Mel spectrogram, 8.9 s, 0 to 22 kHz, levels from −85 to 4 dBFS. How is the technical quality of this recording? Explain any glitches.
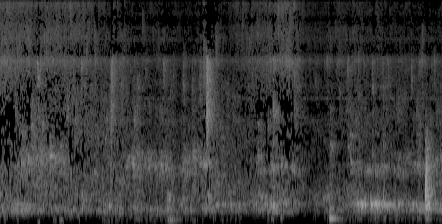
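The technical quality is poor, with plainly audible compression damage that runs from start to finish.

MP3 compression: Throughout, the sound has a watery, swirling quality, with a metallic sheen on sharp, bright sounds, and attacks lose their edge. This is likely heavy MP3 encoding, and the amount of damage fits a low bitrate of about 48 kbps. With so few bits, the encoder discards quieter frequency components, which then flicker in and out between frames.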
